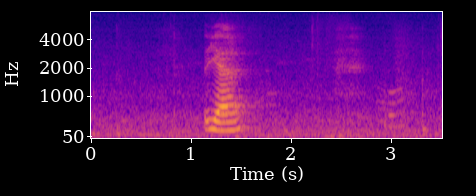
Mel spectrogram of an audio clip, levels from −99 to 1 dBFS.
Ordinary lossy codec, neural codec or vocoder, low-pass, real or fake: none; none; none; real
